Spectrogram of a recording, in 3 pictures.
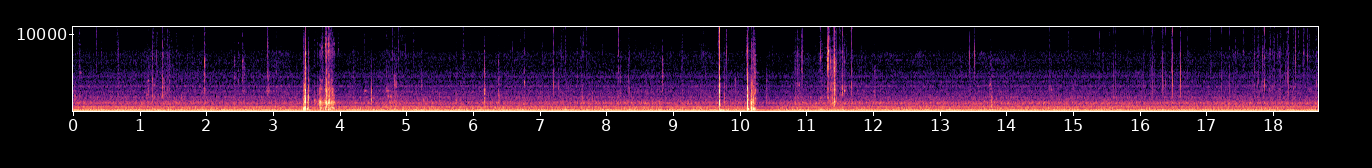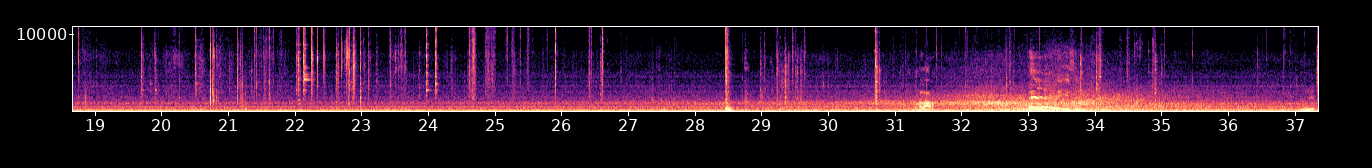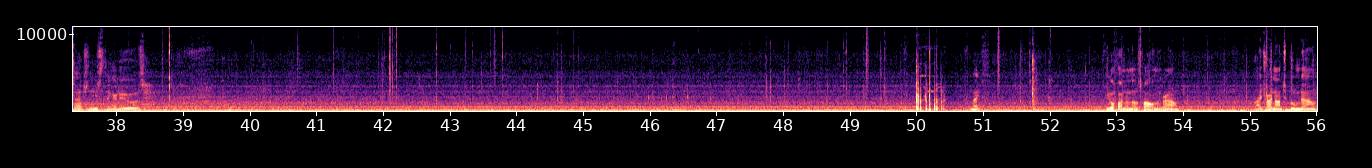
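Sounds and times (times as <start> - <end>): truck engine idling: 0.0 - 56.0.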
